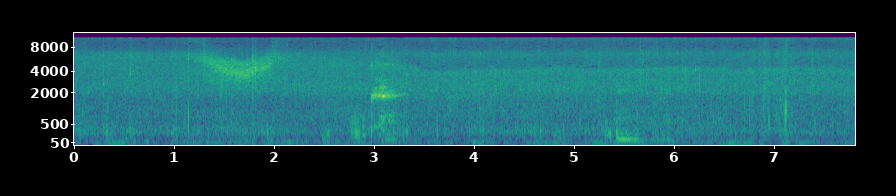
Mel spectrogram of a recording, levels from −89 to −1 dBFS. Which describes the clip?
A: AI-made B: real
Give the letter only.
B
